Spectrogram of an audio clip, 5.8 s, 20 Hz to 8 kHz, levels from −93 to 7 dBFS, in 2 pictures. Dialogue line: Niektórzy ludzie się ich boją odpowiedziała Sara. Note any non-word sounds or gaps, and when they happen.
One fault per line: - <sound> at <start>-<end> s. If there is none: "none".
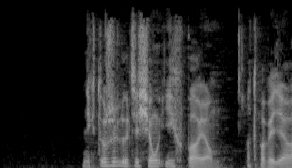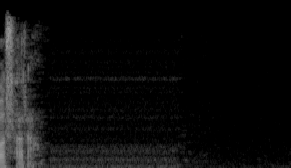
none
